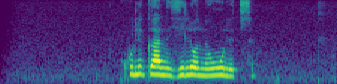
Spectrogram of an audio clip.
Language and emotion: Russian, angry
